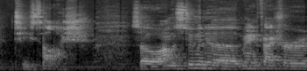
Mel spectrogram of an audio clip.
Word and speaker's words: Tisas: Today we're going to be talking about a 1911, which the pronunciation, there's some people that call it a Tisas, but if you listen to the manufacturer's promotion video, it'll actually say Tisas.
